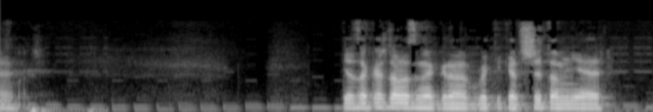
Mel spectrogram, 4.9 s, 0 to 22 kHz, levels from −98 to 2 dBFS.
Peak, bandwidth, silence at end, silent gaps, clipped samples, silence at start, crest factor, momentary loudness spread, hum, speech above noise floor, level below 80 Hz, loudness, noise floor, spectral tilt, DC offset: -8 dBFS; 11 kHz; 0.35 s; none; under 0.1%; 0 s; 20 dB; 16 LU; none; 34 dB; -52 dBFS; -25 LUFS; -59 dBFS; -6.5 dB/octave; under 0.1%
